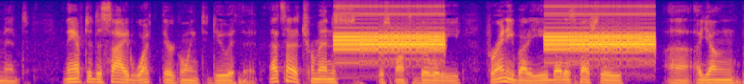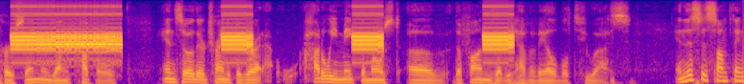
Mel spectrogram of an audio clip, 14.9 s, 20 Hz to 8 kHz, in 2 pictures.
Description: Emergency Alert System (SAME) tones (header bursts, then end-of-message bursts), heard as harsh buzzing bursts, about 520.83 baud, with speech in English.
